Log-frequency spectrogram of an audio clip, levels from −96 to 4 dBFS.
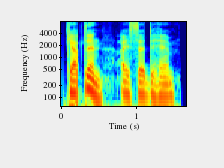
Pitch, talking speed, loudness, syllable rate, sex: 120 Hz, 180 wpm, -19 LUFS, 4.7 syllables/s, male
